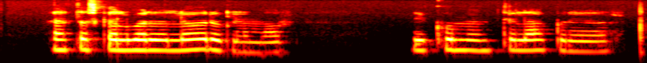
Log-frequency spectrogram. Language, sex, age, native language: Icelandic, female, 13, Icelandic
